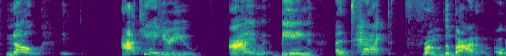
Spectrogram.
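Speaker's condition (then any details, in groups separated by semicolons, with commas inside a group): No condition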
